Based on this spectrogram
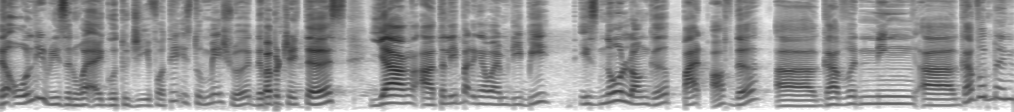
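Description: A man with a high voice speaks at a fairly slow pace with lively intonation. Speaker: podcast co-host, social media worker. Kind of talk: casual chat.

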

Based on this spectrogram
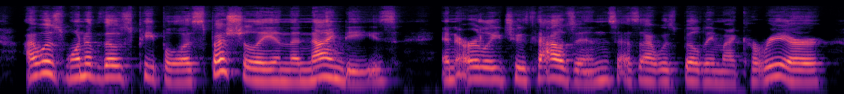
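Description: On a very clean recording with a silent background, a plain, everyday voice keeps a moderate pace and ordinary pitch variation. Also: woman. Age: 50s. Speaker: life coach and podcast host. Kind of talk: solo podcast monologue.

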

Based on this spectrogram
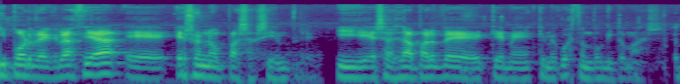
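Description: A man with an ordinary speaking voice, medium pitch, fairly even intonation, and a moderate pace. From Spain. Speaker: tech podcast host, designer. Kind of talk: casual panel discussion.

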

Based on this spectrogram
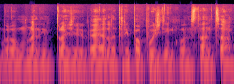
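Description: Very clean recording, silent background, and a dark, mellow tone. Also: man. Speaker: stand-up comedian and advertising copywriter. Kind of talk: casual interview chat.

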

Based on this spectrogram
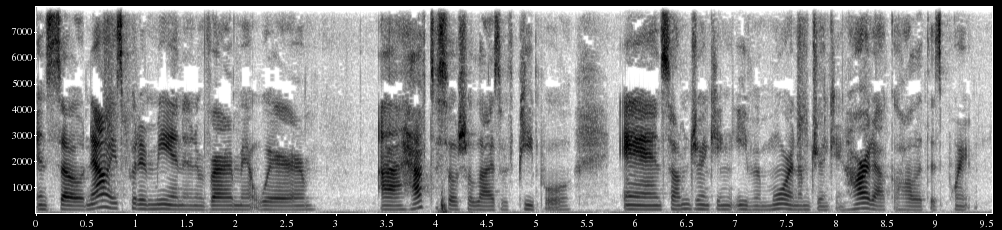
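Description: At a moderate pace, a woman with a very deep, low pitch speaks amid audible room echo. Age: 30s. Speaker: podcast host, tarot reader and astrologer. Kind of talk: casual monologue. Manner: conversational with many fillers.

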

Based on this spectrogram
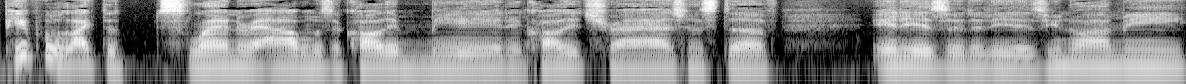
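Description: Speaking at a moderate pace, a man has a medium pitch, a dark, mellow tone and a somewhat breathy quality, with monotone, flat intonation. The recording is very clean, with a silent background. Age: 20s. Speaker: solo podcaster on basketball and rap. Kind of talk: casual solo commentary. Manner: halting, many fillers.

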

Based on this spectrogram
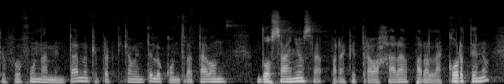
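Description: A man speaks at a medium pitch in an ordinary speaking voice, keeping his intonation fairly even. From Mexico, Irapuato, Guanajuato. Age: 30s. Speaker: historian. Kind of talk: radio interview.

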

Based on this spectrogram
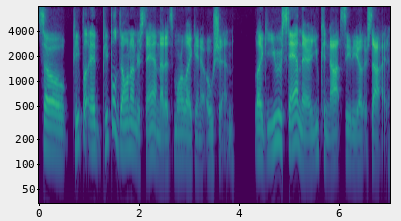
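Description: Against a quiet background, a man with a normal speaking voice and medium pitch talks at a moderate pace with lively intonation. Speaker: birding podcast host. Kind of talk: casual interview chat.

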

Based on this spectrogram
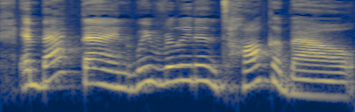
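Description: A woman with an American accent, lively intonation, and audible room echo. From US Northeast, Newark, New Jersey. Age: 30s. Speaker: podcast host. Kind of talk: scripted podcast monologue.

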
